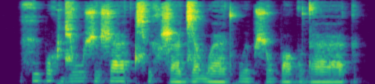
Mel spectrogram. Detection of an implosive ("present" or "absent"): absent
